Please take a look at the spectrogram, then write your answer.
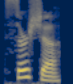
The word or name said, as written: saoirse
